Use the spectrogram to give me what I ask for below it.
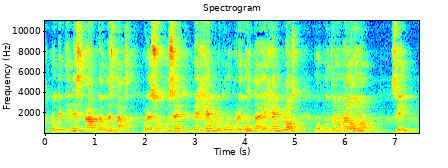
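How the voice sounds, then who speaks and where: A male pastor preaches very slowly and deliberately, in a voice pitched a little high. He repeats rhetorical questions and keeps checking in with his listeners. He is heard from a distance in a very echoey room. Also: a bit bright, slight background noise. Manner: apologetic, self-correcting asides. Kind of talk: sermon.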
